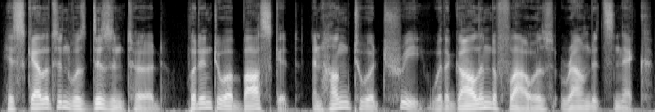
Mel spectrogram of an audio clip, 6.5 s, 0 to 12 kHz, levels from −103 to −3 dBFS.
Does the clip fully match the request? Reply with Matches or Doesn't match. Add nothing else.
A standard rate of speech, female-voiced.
Doesn't match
